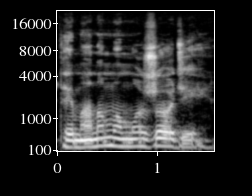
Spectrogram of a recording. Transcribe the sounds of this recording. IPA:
tɐɪ ˈmɑːnɐ mɐˈmoːs ˈʒoːd͡ʒʲɛɪ

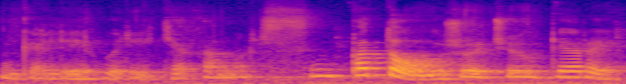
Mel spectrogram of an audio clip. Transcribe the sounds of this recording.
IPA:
ɡɐˈlʲɪ ˈjɛɪɡʊ ˈrʲɛɪkʲɛ ˈkɑː noːrs nʊ pɐˈtoːɡʊ ʒoːˈd͡ʒʲʊ ɡʲɛˈrɐɪ

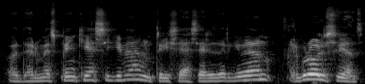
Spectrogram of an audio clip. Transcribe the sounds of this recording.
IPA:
oː ˈdɐr ˈmʲɛs pʲɛŋʲˈkʲiɛsʲɛ ɡʲɪˈʋʲæːnɐm ˈtʲrʲiːs ˈsʲæːsʲɛrʲɪs ˈdɐr ɡʲɪˈʋʲæːnʊ ɪr ˈbroːlʲɪs ˈʋʲiɛns

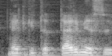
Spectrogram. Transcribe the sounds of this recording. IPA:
ˈnʲæːdʲɡʲɪ tɐ ˈtɐrʲˌmʲiɛ ˈsʊ

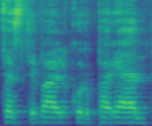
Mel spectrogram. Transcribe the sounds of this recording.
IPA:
fʲɛsʲtʲɪˈʋɑːlʲʊ kʊr pɐrʲˈɛːn

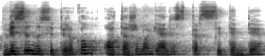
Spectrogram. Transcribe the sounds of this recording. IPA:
ʋʲɪˈsʲɪ nʊsʲɪˈpʲɪrkoːm oː tɐs ʒmoːˈɡʲæːlʲɪs pɐrʲˈsʲɪtʲɛmʲpʲeː

